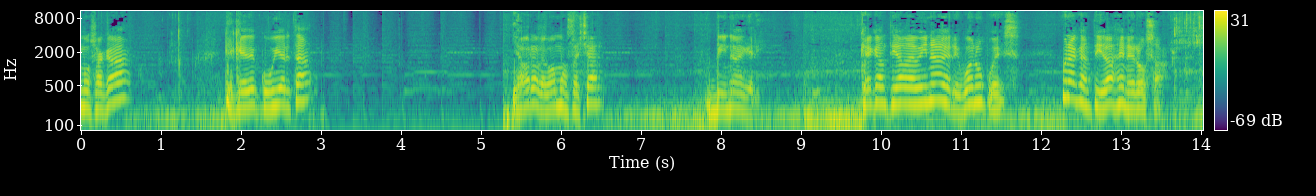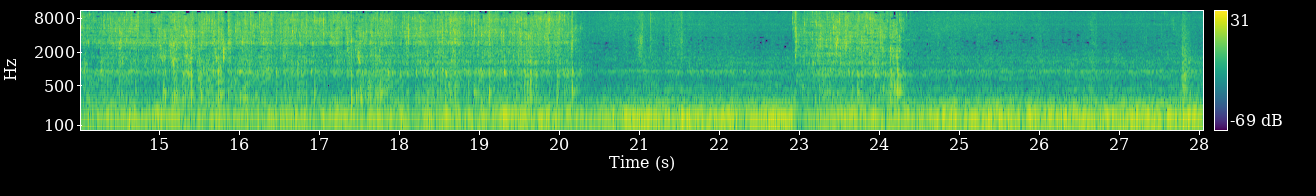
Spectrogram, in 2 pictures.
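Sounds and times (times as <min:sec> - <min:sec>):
liquid pouring into water: 0:13.6 - 0:20.3, 0:22.9 - 0:24.4.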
